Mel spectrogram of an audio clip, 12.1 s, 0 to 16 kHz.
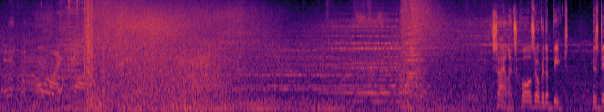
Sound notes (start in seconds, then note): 1.2 water splashes; 5.1 suspenseful music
